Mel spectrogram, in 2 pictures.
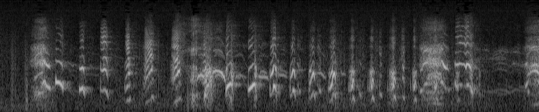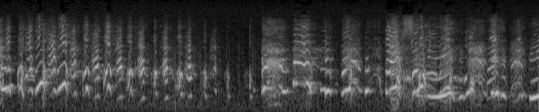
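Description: A woman's loud, cackling laughter in rapid high bursts, shrill and bird-like, broken by two short pauses.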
